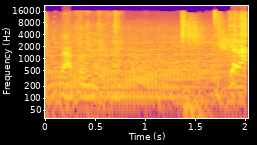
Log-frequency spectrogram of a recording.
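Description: A helicopter's rotor thumps and hums steadily.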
